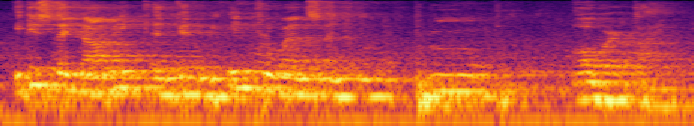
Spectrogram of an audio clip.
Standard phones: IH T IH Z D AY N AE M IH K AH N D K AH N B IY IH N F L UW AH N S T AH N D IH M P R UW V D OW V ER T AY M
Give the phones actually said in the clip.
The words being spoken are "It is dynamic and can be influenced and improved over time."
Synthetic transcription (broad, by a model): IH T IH S D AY N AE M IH K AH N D K AH N B IY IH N F L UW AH N S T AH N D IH P R UW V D OW V ER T AY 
